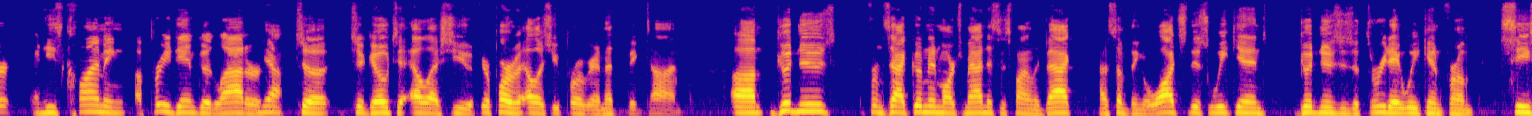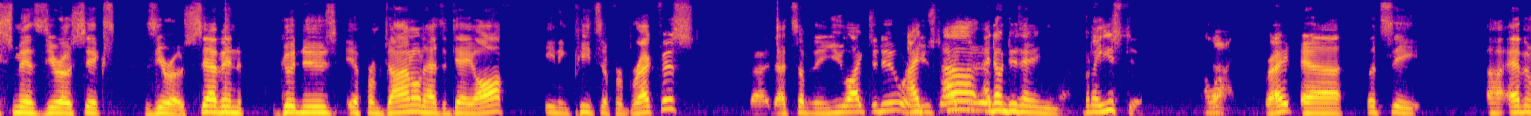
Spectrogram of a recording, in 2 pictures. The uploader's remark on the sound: LIVE from Mill Creek Brewing Co.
